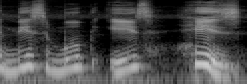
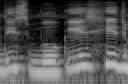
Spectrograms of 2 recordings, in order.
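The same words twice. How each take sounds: First: Each word drawn out very slowly; slow, careful teacher dictation. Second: Said in the usual way. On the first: Shown as a demonstration. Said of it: "तो क्या बोलेंगे?". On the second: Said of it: "तो हम".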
